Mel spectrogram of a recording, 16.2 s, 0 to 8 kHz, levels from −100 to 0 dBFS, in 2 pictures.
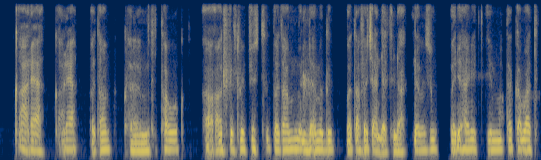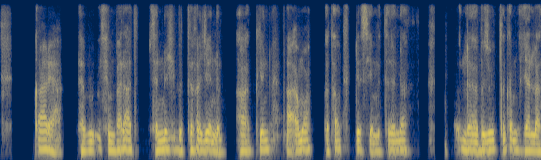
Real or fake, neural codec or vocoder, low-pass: fake; codec, 16 kHz, 8 kbps, FunCodec, trained on Chinese and English, 25 frames a second; 7.2 kHz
